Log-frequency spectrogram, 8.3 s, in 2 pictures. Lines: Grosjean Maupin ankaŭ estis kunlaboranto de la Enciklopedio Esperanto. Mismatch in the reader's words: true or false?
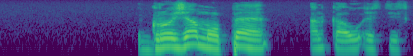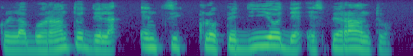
true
